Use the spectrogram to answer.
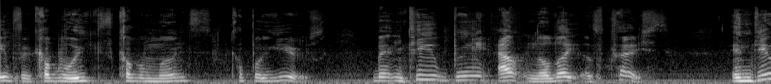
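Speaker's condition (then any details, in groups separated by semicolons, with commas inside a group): Cerebral palsy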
